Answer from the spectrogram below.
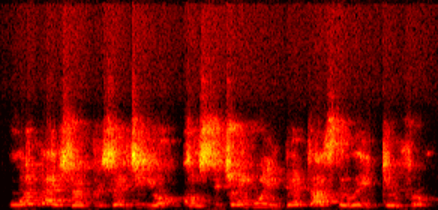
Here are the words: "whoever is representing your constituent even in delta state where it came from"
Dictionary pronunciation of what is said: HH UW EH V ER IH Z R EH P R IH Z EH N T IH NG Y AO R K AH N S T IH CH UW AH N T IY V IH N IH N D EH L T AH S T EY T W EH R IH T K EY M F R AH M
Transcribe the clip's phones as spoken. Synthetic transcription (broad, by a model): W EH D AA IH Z R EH P R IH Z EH N T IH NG Y AO K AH N S T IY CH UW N IY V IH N IH N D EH T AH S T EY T W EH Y IH T K EY M F R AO M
